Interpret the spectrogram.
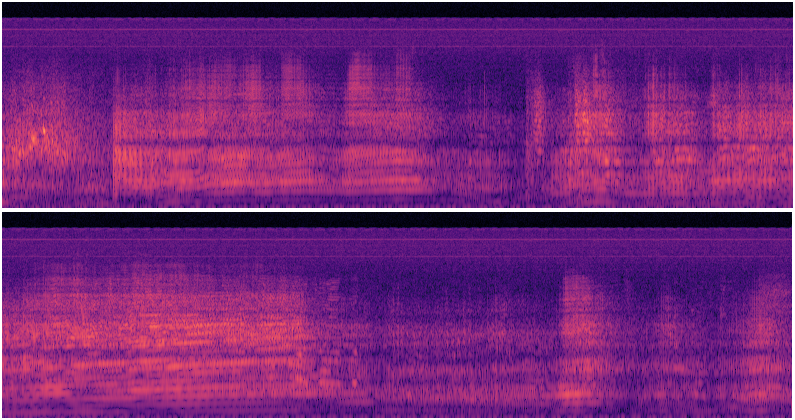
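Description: Rally car engine revving hard under acceleration. The note climbs, dips briefly about four seconds in, climbs again for several seconds and then falls away to a lower, steadier note near the end.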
